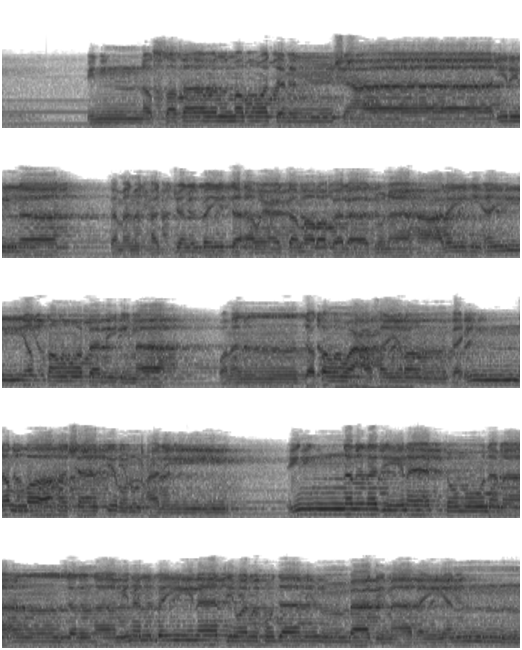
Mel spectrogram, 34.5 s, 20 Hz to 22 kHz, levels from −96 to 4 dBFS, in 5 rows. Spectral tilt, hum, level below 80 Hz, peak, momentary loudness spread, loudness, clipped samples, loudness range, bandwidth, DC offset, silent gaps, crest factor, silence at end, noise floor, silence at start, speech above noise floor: 0 dB/octave; none; -46 dBFS; -2 dBFS; 6 LU; -14 LUFS; under 0.1%; 2 LU; 7.4 kHz; 0.1%; none; 12 dB; 0 s; -38 dBFS; 0 s; 22 dB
